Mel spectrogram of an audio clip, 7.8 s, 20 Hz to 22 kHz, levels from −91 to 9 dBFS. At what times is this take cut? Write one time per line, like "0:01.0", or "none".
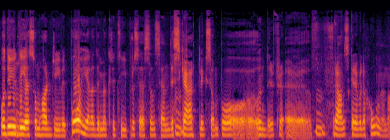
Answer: none

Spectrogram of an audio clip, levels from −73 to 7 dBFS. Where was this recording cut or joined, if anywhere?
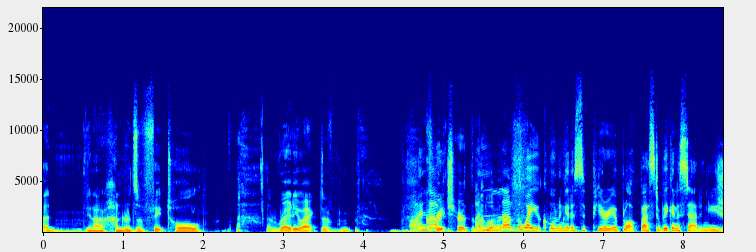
0:02.2

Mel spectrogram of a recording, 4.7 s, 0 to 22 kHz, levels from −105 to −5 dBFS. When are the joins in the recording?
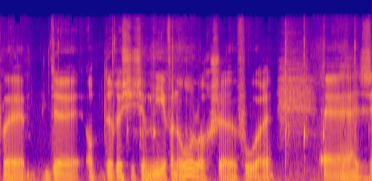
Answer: none

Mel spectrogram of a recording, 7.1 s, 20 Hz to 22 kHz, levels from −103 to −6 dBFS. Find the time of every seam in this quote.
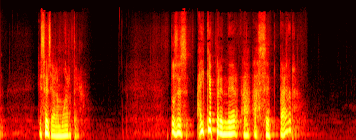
0:01.0
0:03.9

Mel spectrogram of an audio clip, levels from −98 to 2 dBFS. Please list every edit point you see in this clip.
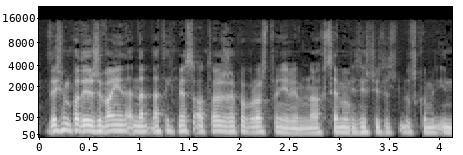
0:03.1

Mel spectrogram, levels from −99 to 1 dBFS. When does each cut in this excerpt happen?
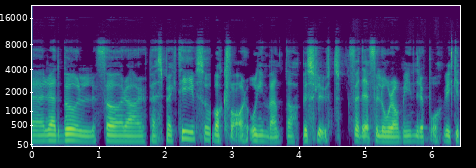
0:02.7
0:04.7

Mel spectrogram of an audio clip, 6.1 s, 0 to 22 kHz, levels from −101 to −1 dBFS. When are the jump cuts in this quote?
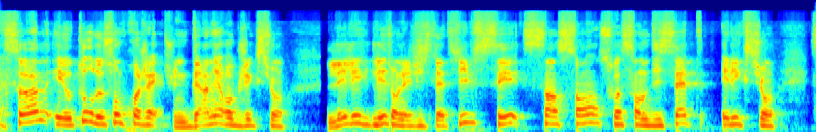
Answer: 0:01.2
0:02.4
0:02.9

